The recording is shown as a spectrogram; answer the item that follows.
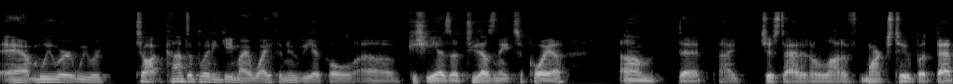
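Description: Over a quiet background, a man talks at a moderate pace in an unremarkable speaking voice. His pitch is fairly low, with ordinary pitch variation. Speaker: podcast host. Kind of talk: casual podcast chat. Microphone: video call.

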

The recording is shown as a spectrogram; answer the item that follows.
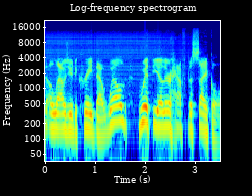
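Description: With lively intonation and a high pitch, a man speaks at a moderate pace. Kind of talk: tutorial.

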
